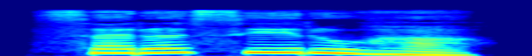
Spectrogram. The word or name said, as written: ಸರಸಿರುಹ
